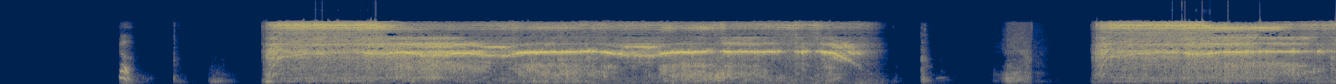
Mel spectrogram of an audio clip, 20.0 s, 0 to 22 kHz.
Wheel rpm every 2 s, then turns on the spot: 0, 0, 150, 220, 230, 230, 190, 0, 110, 230.
none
